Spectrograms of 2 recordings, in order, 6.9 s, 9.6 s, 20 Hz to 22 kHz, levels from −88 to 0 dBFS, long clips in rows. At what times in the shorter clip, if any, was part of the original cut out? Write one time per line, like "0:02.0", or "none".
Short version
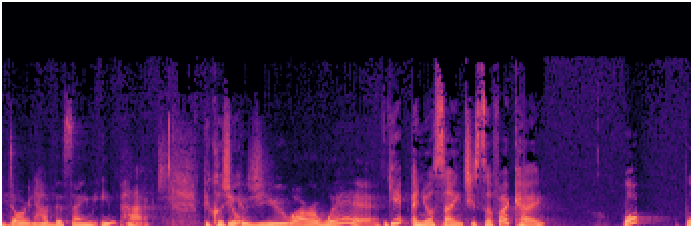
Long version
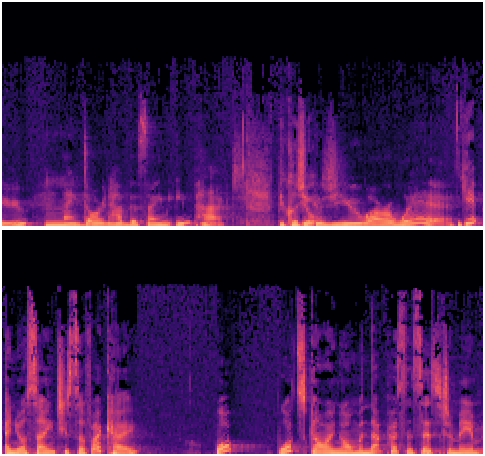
none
